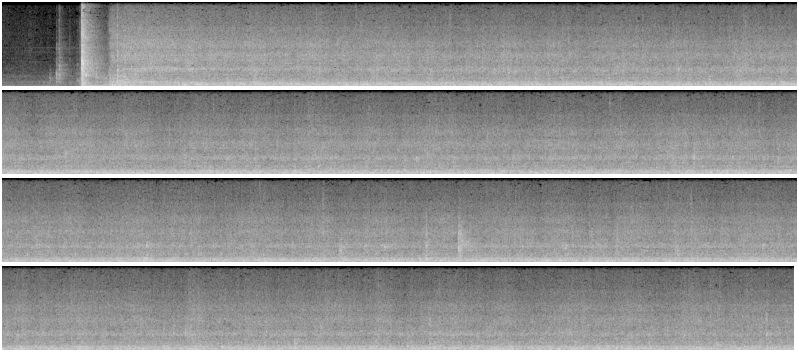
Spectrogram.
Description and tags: sounds made by a dishwasher / sonido de un lavaplatos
